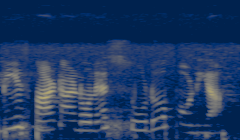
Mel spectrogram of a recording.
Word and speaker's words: pseudopodia: Amoeba extend their these part around the food, and these part are known as pseudopodia. P is silent here.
